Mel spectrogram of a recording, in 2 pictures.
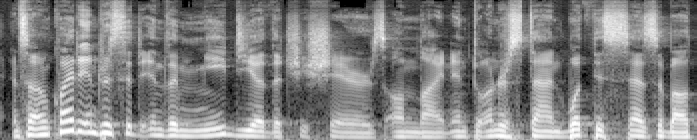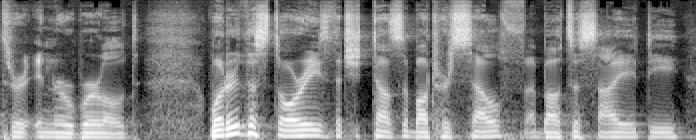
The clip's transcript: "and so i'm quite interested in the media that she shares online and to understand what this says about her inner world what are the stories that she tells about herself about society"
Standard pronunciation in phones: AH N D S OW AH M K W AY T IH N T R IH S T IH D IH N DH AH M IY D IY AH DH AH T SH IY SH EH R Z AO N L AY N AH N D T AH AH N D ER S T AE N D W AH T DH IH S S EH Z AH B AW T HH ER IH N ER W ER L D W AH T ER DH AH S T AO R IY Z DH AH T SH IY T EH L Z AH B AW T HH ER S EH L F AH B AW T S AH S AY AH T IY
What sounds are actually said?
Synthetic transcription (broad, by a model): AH N S OW AH M K W AY T IH N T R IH S T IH D IH N DH AH M IY D IY AH DH AH T SH IY SH EH R Z AO N L AY N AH N T AH AH N D ER S T AE N D W AH T DH IH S S EH Z AH B AW T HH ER IH N ER W ER L D W AH T ER DH AH S T AO R IY Z DH AH T SH IY T EH L Z AH B AW T HH ER S EH L F AH B AW T S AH S AY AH T IY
